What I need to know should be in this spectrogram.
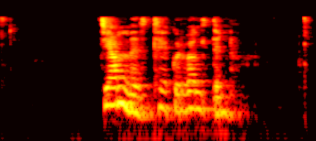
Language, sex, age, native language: Icelandic, female, 50-59, Icelandic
